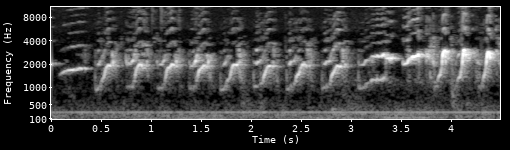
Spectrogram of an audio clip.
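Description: A Waterslager canary sings a fast run of rolling, liquid notes, about four a second, that swoop up and rise slightly in pitch. A steady low hum plays underneath.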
